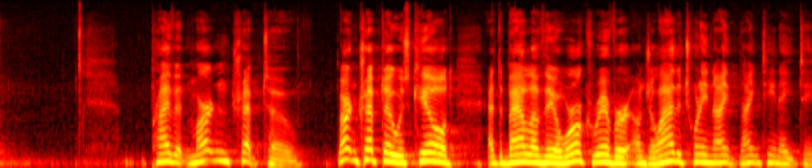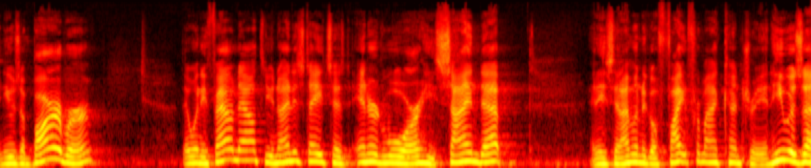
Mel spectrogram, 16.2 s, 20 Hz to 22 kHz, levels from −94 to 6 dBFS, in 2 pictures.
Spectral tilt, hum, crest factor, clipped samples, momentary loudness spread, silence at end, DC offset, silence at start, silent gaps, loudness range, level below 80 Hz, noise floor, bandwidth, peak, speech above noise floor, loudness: -6.5 dB/octave; none; 16 dB; under 0.1%; 10 LU; 0 s; under 0.1%; 1.4 s; none; 5 LU; -70 dBFS; -57 dBFS; 16.5 kHz; -6 dBFS; 37 dB; -21 LUFS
